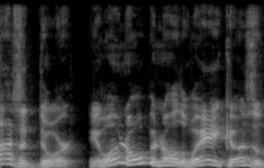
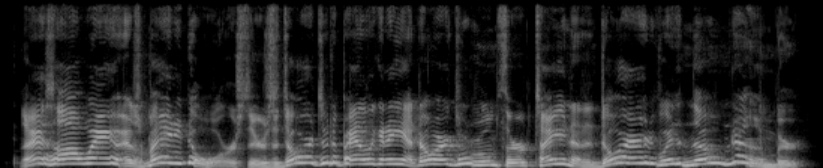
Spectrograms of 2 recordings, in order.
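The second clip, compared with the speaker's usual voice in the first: put-on pitched-up old-timer prospector voice; 6 semitones higher than usual. Reading a game's narration aloud while playing, in an old prospector voice. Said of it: "I gotta go with the old prospector voice".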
